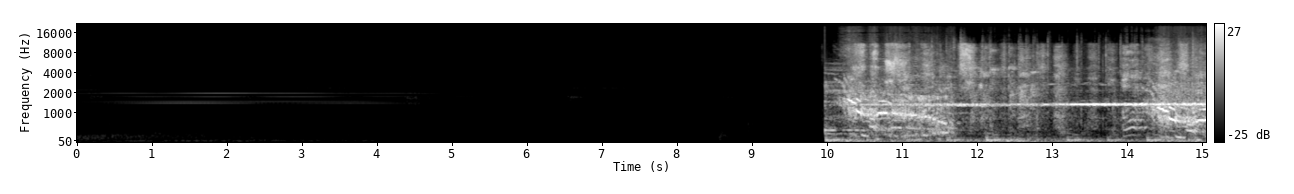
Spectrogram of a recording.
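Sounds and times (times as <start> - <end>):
faint breathing: 0.0 - 0.8, 4.2 - 5.2, 6.4 - 9.0
high held tone: 10.0 - 15.0.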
